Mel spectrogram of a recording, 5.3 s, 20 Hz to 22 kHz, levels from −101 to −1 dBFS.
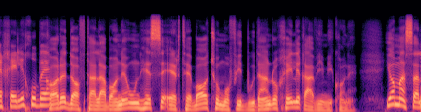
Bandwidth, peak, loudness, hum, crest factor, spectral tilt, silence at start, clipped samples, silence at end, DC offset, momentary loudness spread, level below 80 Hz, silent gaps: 13.5 kHz; -8 dBFS; -22 LUFS; none; 14 dB; -5.5 dB/octave; 0 s; under 0.1%; 0 s; under 0.1%; 8 LU; -44 dBFS; none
